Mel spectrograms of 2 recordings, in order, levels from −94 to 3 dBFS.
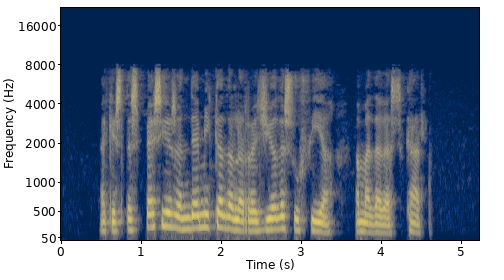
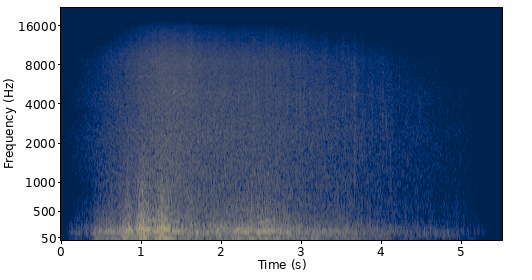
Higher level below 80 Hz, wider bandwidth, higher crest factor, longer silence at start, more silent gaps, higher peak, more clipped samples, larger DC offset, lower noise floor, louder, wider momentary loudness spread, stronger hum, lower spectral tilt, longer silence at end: second, -58 dBFS vs -48 dBFS; second, 7.8 kHz vs 17 kHz; second, 14 dB vs 20 dB; about the same, 0.5 s vs 0.4 s; neither; first, -2 dBFS vs -18 dBFS; neither; neither; second, -72 dBFS vs -77 dBFS; first, -15 LUFS vs -38 LUFS; second, 10 LU vs 22 LU; neither; second, -4 dB/octave vs -5.5 dB/octave; second, 0.7 s vs 1.4 s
